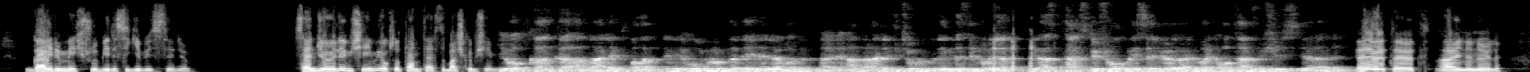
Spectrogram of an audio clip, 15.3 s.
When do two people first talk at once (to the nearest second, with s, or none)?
none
